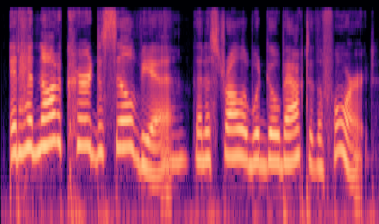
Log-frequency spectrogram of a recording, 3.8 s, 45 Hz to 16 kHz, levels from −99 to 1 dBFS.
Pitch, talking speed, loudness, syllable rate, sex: 270 Hz, 220 wpm, -16 LUFS, 5.3 syllables/s, female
